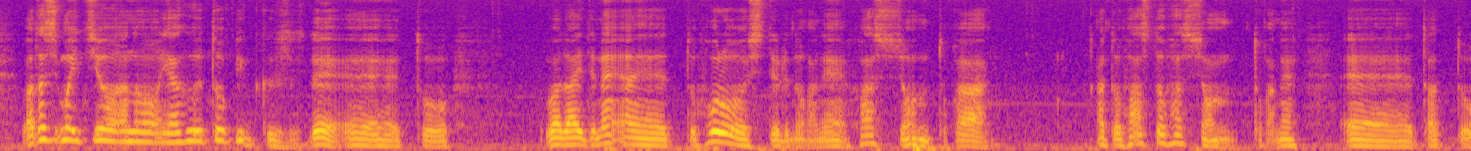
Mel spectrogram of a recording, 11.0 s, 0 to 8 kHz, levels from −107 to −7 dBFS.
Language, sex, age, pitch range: Japanese, male, 60-79, 110-160 Hz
